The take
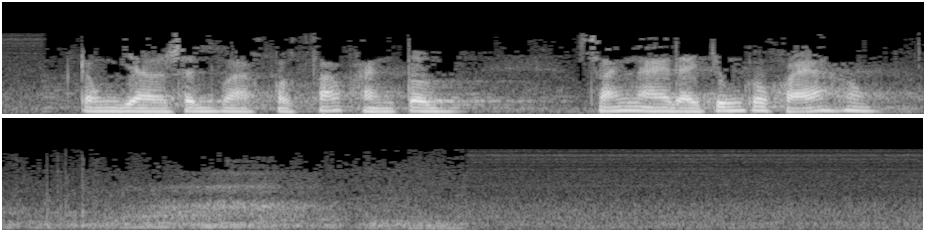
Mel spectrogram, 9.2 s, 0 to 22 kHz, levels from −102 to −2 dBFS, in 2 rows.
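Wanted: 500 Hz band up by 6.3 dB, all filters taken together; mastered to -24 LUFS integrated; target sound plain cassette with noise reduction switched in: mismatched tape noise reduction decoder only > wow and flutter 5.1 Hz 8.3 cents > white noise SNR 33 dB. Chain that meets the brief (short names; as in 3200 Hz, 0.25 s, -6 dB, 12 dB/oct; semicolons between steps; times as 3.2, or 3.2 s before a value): bell 500 Hz +7.5 dB; mismatched tape noise reduction decoder only; wow and flutter 5.1 Hz 8.3 cents; white noise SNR 33 dB; gain -7.5 dB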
